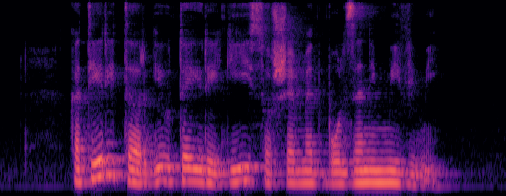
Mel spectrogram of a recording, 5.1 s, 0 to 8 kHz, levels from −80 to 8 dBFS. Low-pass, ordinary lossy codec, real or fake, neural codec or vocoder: none; none; real; none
